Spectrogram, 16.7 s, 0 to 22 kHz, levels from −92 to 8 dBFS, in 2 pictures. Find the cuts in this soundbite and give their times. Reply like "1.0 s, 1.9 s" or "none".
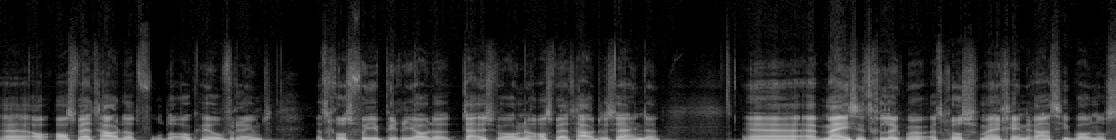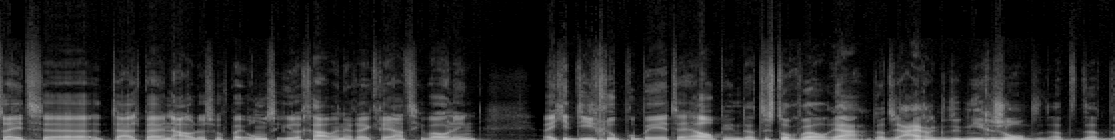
13.8 s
